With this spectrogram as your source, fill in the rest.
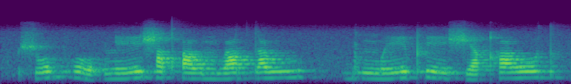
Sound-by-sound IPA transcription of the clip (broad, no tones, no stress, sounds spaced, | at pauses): ʃ o bʱ o | l eː ʃ e tˤ ʔ oː m uː tˤ d uː | ɡ u ŋʷ eː pʰ eː ʃ e qʰ oː d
